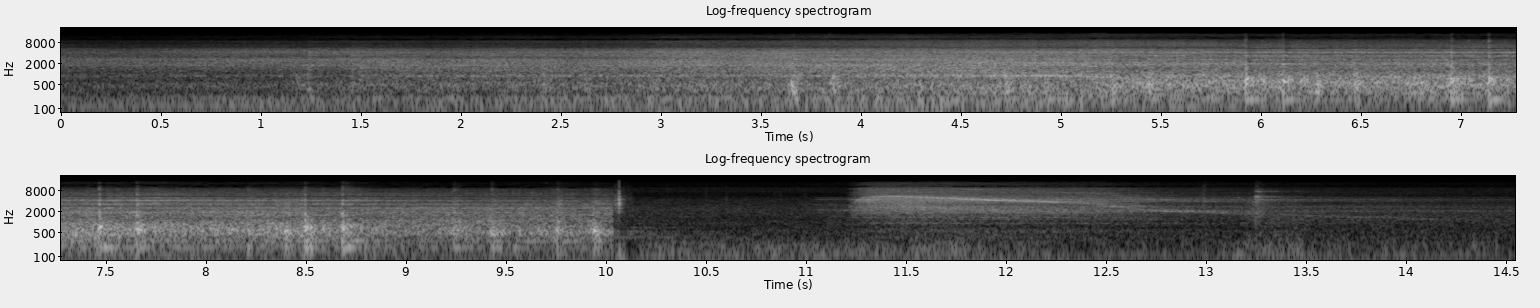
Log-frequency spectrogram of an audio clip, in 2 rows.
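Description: JR KiHa 100 diesel railcar pulling away past the camera, its diesel engine running and its wheels clacking over rail joints. The sound swells to a peak and then cuts off abruptly about ten seconds in. A short burst of hissing with a falling whistle-like tone follows.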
